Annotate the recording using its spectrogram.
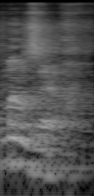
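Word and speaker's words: Munzer: Depois você procura saber quem foi Andreas Manzer. Você escreve lá Andreas, M-U-N-Z-E-R, Manzer, pronuncia Manzer.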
